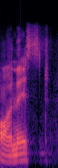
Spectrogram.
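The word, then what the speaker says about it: honest: अब एच, अब इसको हॉनेस्ट नहीं पढ़ते क्योंकि एच साइलेंट है, we have to read it ऑनेस्ट।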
